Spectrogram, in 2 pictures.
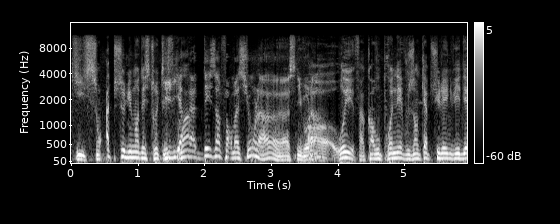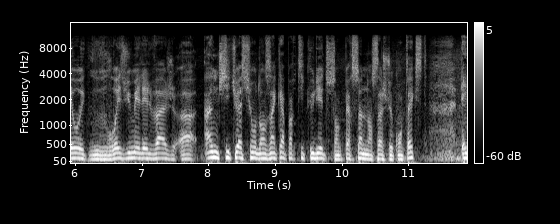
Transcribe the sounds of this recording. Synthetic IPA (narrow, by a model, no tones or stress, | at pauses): kʲisɔ̃ʔapsɔlymɑ̃d̪ɛst̪χyk̚t̪iiflijadalad̪ezɛ̃fɔʁmasjɔ̃laøasənivola̰wiɑ̃fɛ̃kɑ̃vupχənevuzɑ̃kapsyleynvid̪eoekəvuvuʁezymelelvaʒaynsit̪ɥasjɔ̃d̪ɑ̃zɛ̃kapaʁt̪ikʲyljed̪əsɑ̃kə̥pɛʁsɔnːɑ̃saʃləkɔ̃t̪ɛkst̪e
